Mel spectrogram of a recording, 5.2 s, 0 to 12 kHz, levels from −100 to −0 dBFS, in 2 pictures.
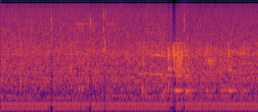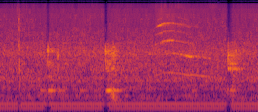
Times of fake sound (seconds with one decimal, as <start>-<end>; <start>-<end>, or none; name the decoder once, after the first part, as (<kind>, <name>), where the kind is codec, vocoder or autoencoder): none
